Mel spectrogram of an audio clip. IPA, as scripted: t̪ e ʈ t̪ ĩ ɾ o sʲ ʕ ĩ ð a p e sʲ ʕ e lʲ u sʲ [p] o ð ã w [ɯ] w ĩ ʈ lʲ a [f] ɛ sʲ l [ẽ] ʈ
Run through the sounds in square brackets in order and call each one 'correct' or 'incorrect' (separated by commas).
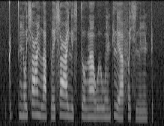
incorrect, correct, correct, incorrect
